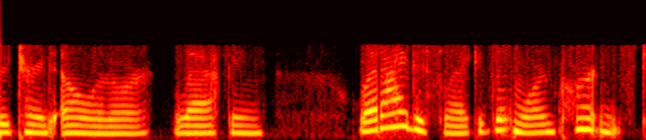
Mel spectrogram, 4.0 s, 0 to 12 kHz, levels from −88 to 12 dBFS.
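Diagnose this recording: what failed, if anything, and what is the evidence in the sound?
The network stage failed: packets went missing and the decoder concealed the loss as VoIP packet loss concealment, from 3.13 to 3.21 s. The gap is about 60 ms, which fits three 20 ms frames. Over it the Speex decoder, running at 15 kbps with light coding damage, stretched its last pitch and filter into a buzzy tone or coloured noise that fades as the gain steps down frame by frame. On a spectrogram this shows as flat, smeared harmonics thinning out. The waveform shows a repetitive, decaying envelope, and the sound stays weak briefly after packets resume.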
